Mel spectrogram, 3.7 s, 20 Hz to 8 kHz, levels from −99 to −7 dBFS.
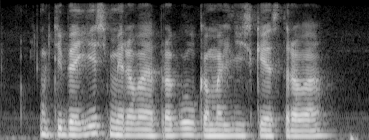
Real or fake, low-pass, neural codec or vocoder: real; 7.2 kHz; none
